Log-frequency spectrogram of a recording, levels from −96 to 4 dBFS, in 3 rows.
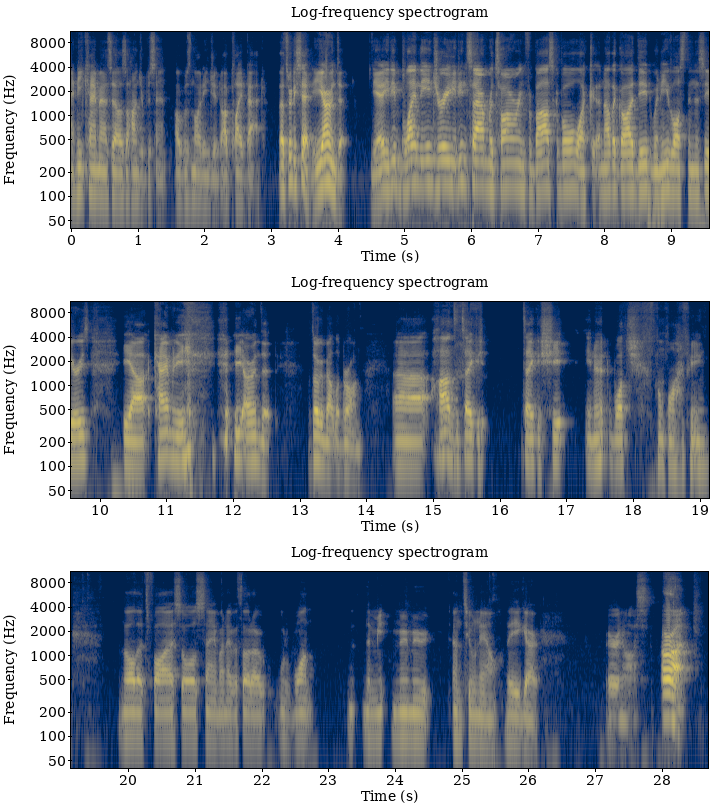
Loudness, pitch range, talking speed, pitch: -23 LUFS, 95-125 Hz, 195 wpm, 110 Hz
